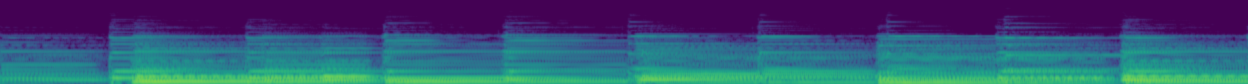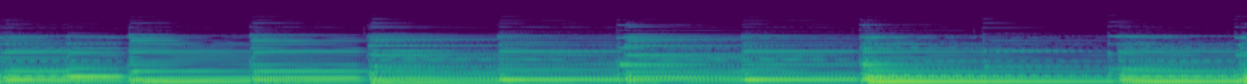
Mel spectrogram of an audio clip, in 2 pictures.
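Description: Digital piano played at a slow tempo: evenly spaced melody notes, about two a second, over sustained low bass notes, each note dying away after it is struck.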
